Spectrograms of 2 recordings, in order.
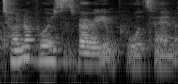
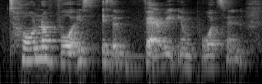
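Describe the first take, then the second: First: It is said flatly, with little pitch range. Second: It is said lively, with a wide pitch range.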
